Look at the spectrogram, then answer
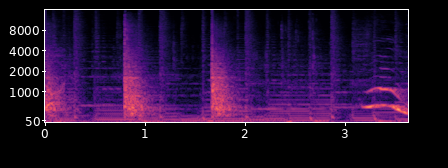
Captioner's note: hammer banging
